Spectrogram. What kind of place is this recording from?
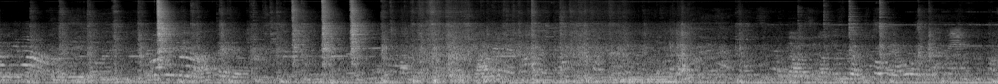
cafe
